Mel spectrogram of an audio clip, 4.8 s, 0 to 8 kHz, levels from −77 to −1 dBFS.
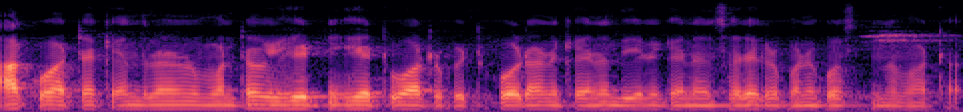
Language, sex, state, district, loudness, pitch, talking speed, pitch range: Telugu, male, Andhra Pradesh, Manyam, -23 LUFS, 95 Hz, 135 wpm, 95-100 Hz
